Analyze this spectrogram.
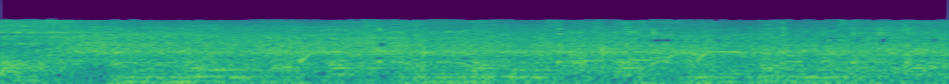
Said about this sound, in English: Stone Cold Steve Austin, that glass shattering hits. Listen to this crowd go crazy.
